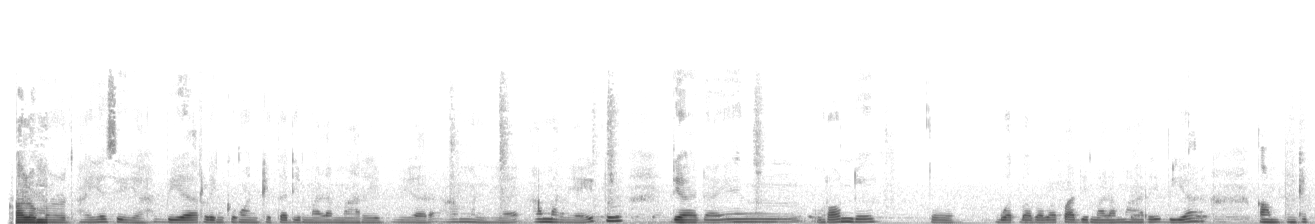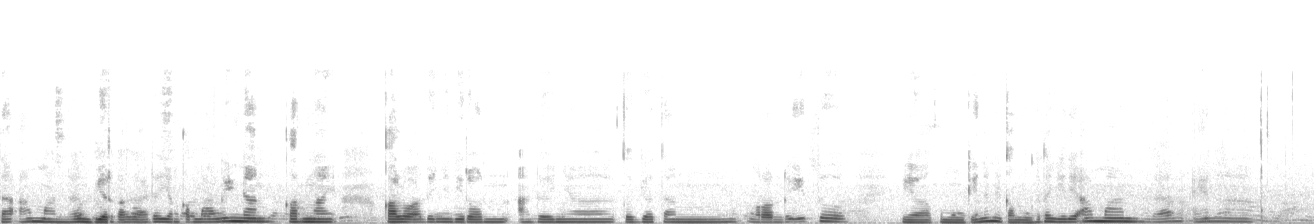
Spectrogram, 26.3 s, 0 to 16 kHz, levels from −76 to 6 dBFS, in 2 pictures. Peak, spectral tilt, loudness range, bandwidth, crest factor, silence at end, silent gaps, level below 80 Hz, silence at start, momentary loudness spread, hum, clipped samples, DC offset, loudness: -2 dBFS; -8 dB/octave; 7 LU; 11 kHz; 22 dB; 0 s; none; -62 dBFS; 0.1 s; 14 LU; none; under 0.1%; under 0.1%; -24 LUFS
